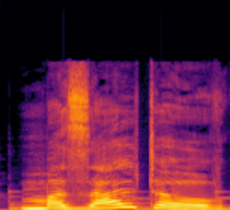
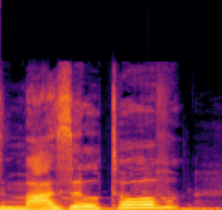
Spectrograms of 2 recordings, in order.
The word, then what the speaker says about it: Mazal Tov: And also you can come and say Mazal Tov, congratulations. Yes, you do not pronounce it as Mazel Tov. No, you pronounce it Mazal Tov. Mazal is luck or fortune. Tov is good. So, Mazal Tov.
